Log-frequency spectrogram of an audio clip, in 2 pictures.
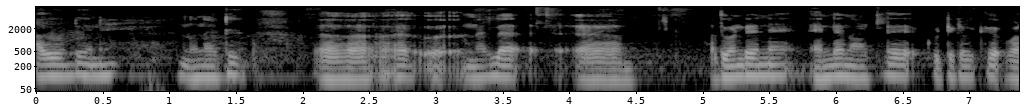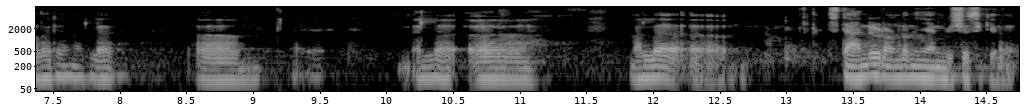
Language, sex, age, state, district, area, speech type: Malayalam, male, 18-30, Kerala, Idukki, rural, spontaneous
